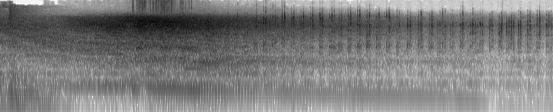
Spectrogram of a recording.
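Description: A racing car's engine passing close at speed, loudest about a second and a half in, then its note dropping and fading as it drives away up the hill.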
